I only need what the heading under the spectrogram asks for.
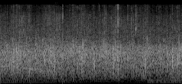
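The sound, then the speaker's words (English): An audience at a church service claps steadily for departing friends, a dense, continuous patter of many hands at moderate loudness with no voices standing out. “Give these friends a round of applause as they go today.”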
